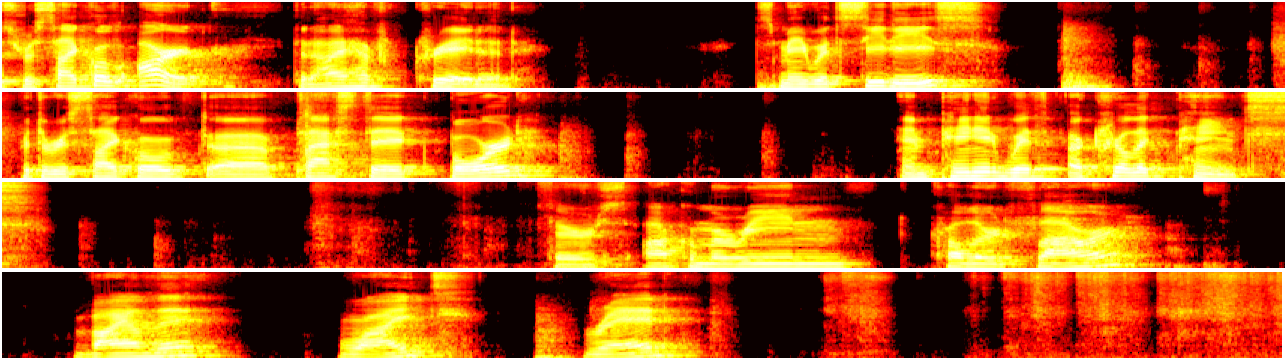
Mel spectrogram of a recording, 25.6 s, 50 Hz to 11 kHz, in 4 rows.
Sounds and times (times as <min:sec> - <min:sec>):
Speech: 0:00.0 - 0:02.7, 0:03.8 - 0:05.0, 0:06.5 - 0:09.2, 0:10.9 - 0:13.1, 0:15.5 - 0:18.6, 0:19.6 - 0:22.8.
